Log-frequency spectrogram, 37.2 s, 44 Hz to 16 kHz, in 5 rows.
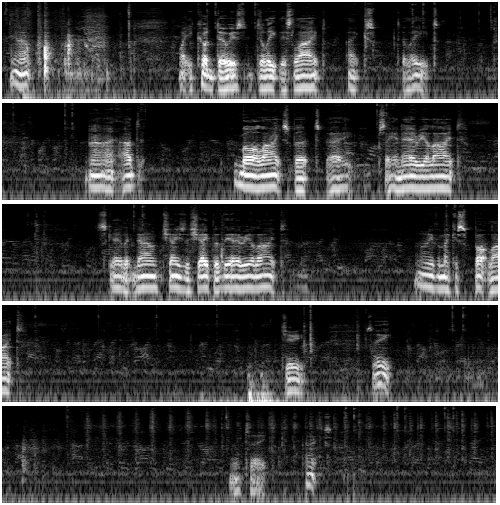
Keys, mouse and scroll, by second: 3.0 click, 3.8 click, 4.1 scroll down 6, 5.2 x, 6.1 click, 6.6 scroll down 5, 7.4-10.7 middle click, 7.7 scroll, 8.2 click, 13.0 click, 15.1 s, 16.8 click, 20.2-22.2 drag, 22.2-23.3 scroll down 4, 23.5 middle click, 23.8-24.4 scroll up 7, 25.3-28.7 middle click, 25.3-26.6 scroll down 3, 26.6-27.4 typing, 29.0 click, 30.5 middle click, 32.7 r, 33.7 z, 34.8 click, 35.5 click, 36.3 click.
